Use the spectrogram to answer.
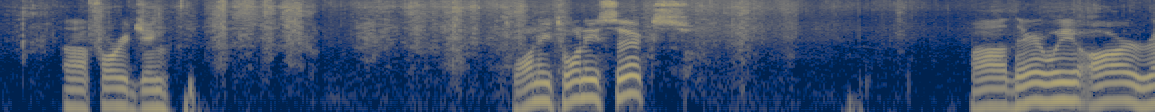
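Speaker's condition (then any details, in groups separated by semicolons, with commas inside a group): No condition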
